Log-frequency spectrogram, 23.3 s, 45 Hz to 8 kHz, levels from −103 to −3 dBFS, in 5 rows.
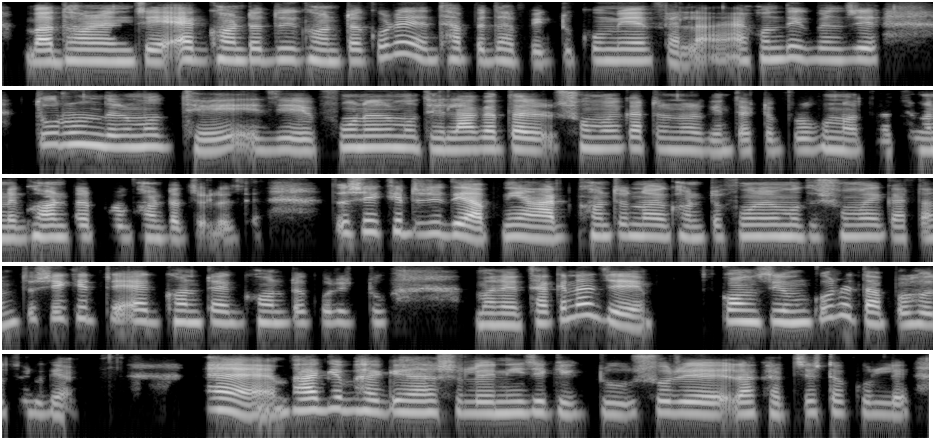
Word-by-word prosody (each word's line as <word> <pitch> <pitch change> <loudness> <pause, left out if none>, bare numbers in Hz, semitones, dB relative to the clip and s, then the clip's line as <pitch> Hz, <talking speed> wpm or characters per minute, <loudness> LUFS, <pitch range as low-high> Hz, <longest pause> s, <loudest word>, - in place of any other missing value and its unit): বা 205 - +10
ধরেন 215 -1 +4
যে 210 - +4 0.2
১ 230 - +2
ঘণ্টা, 225 0 +2
২ 230 - +1
ঘণ্টা 210 0 0
করে 280 +6 +1 0.2
ধাপ্‌ 230 -2 -4
ধাপে 200 -4 -6
একটু - - -12
কমিয়ে 220 -1 +6
ফেলা। 180 -3 -4 0.2
এখন 235 +2 -6
দেখবেন 230 -3 -2
যে 230 - +4 0.5
তরুণদের 275 -3 -2
মধ্যে 235 -6 -6 0.3
যে 205 - -3 0.2
ফোনের 235 0 0
মধ্যে 225 -2 -5
লাগাতার 210 0 +3 0.2
সময় 220 -1 -5
কাটানোর 205 -2 -4
কিন্তু 180 +1 -10
একটা 190 0 -12
প্রবণতা 200 -1 -9
আছে। 190 - -27
মানে 195 0 0
ঘন্টার 215 0 +2
পর 210 - -9
ঘন্টা 195 -2 -3
চলে - - -8
যায়। - - -20 0.3
তো - - -3
সেক্ষেত্রে 290 -3 +1
যদি 245 -2 +3
আপনি 220 +5 -5 0.2
৮ 190 - +6
ঘন্টা, 225 0 -4
৯ 220 -1 +2
ঘন্টা 205 0 -7
ফোনের 225 0 -1
মদ্ধে 220 -1 -6
সময় 220 0 -3
কাটান, 200 0 -7
তো - - -11
সেক্ষেত্রে 275 - +1
১ 265 - -3
ঘণ্টা, 255 -1 -3
১ 235 - -15
ঘণ্টা 240 -1 -5
করে 245 0 -9
একটু, 245 - -17 0.5
মানে 215 0 +1
থাকে 285 +5 0
না - - +7
যে 220 - +7 0.5
consume 255 -1 0
করে 340 +3 -4
তারপর 225 -1 -1
হচ্ছে 215 0 -6
হলো 205 - -15
গিয়ে, 185 - -7 0.7
হ্যাঁ, 260 -1 +9 0.2
ভাগে, 260 +2 +6
ভাগে 230 -1 +2
আসলে 215 -1 0 0.2
নিজেকে 215 -1 -3
একটু 200 0 -17 0.2
সরিয়ে 210 -2 +4 0.2
রাখার 205 -2 -3
চেষ্টা 220 0 -4
করলে 200 -3 -9
220 Hz, 190 wpm, -26 LUFS, 205-235 Hz, 0.7 s, বা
